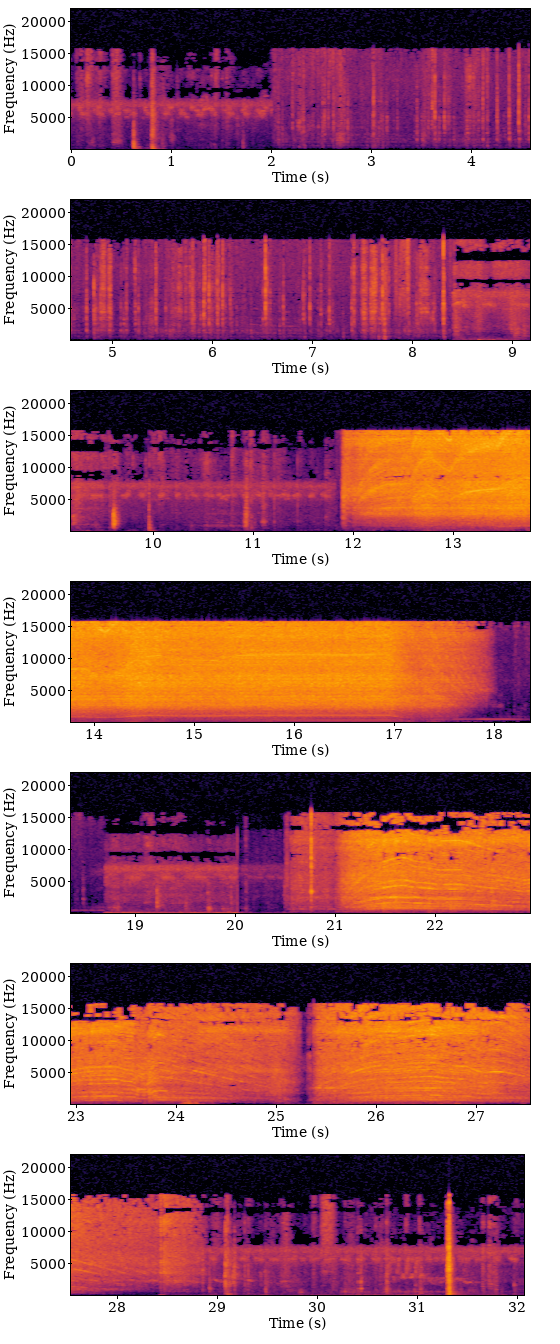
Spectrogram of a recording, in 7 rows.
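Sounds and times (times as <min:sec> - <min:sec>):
power tool motor whining: 0:11.9 - 0:18.0, 0:20.5 - 0:28.9.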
